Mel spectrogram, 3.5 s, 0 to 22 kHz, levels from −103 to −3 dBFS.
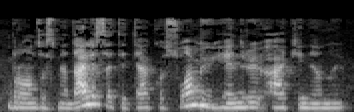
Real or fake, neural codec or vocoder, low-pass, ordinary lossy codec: real; none; 10.8 kHz; MP3, 48 kbps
